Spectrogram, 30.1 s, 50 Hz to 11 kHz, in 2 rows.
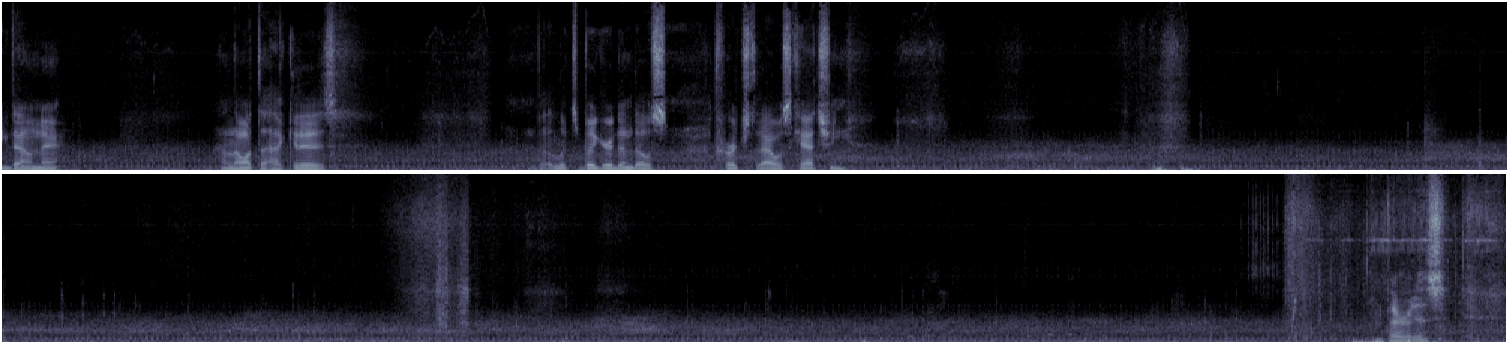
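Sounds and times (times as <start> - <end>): wind rumble on microphone: 9.0 - 30.0.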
